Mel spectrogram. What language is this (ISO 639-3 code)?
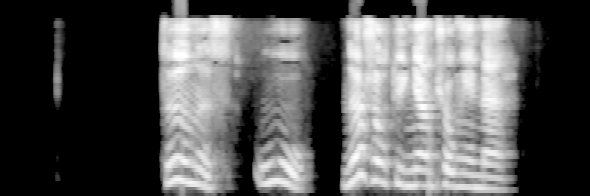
chm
